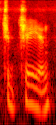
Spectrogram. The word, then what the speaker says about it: Tsimshian: Tsimshian elder who now lives, and the proper pronunciation is Chibchayan, from the West Coast, Prince Rupert area.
